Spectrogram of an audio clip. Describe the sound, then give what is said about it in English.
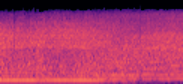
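Jeep engine droning as the vehicle drives over bumpy ground, a loud, steady low hum with strong harmonic tones and a rough rumble underneath. “Johnson drives the jeep with Harry in uniform alongside him. Harry grips the windscreen frame and stares at Johnson incredulously as they both lurch up and down with the rhythm of the bumps in the ground beneath their wheels.”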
